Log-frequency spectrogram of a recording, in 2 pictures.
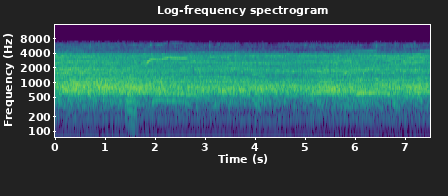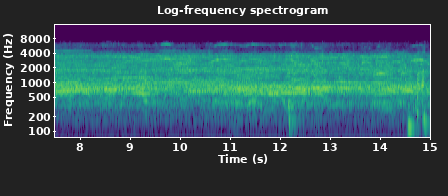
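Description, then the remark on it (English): A large rally crowd roars steadily, cheering and whooping at full volume for the whole stretch, a dense wall of voices with sharp whoops and shouts rising out of it. “You're a hell of a crowd, I'll tell you.”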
